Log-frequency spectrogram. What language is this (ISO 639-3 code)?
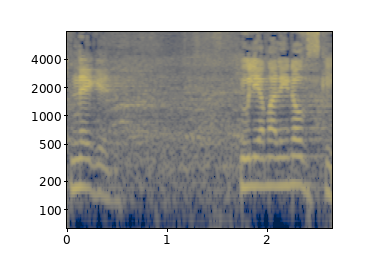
heb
